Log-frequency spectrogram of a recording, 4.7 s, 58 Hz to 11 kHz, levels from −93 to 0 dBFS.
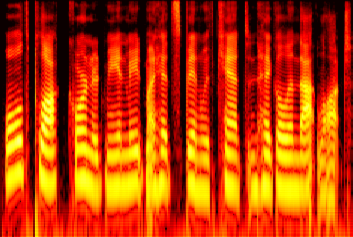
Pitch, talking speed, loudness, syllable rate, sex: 180 Hz, 205 wpm, -20 LUFS, 4.2 syllables/s, female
